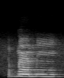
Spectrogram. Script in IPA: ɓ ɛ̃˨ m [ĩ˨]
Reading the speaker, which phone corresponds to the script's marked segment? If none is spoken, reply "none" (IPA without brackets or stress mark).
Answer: ĩ˨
